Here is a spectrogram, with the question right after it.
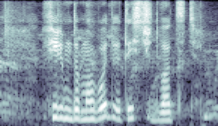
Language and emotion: Russian, neutral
